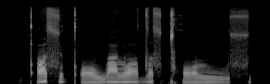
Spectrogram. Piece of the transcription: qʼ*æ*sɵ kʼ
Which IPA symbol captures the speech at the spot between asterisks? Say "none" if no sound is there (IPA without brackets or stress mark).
ɐ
